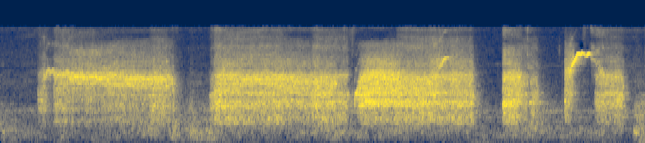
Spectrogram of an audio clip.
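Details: Young hand-reared cockatiels moments after being fed give long, harsh, hissing rasps in repeated bursts, with one brief rising whistle near the end.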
